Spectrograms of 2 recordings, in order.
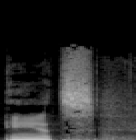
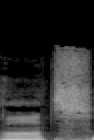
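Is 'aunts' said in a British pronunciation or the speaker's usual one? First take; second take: Usual; British. First: The word is said in the speaker's usual accent. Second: The word is said in a British accent.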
